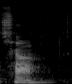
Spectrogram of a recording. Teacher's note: तो स्पर्शी संघर्षी व्यंजन है छा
